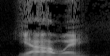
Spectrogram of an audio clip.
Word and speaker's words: Yahweh: And in the Hebrew, that is pronounced Yahweh. Yahweh is the name of God as revealed to Moses in the burning bush.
